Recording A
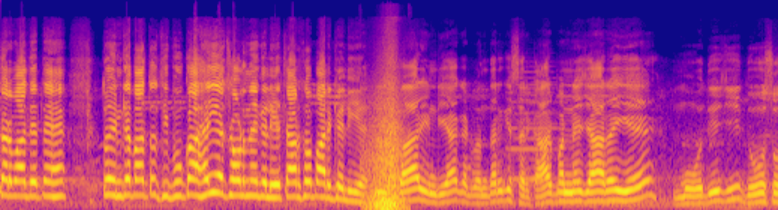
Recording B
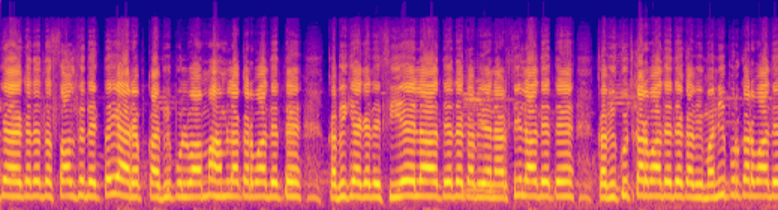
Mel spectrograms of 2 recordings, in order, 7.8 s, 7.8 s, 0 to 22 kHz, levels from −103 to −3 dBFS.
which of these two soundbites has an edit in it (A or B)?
A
